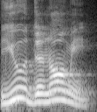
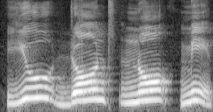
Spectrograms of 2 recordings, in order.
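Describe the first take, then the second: First: The word "don't" shrinks to a short "d". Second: The word "don't" is said fully, with its t.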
